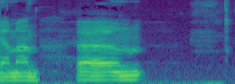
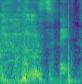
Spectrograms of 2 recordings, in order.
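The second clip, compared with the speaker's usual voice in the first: whispered. Retold or imitated. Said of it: "And he's just like".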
